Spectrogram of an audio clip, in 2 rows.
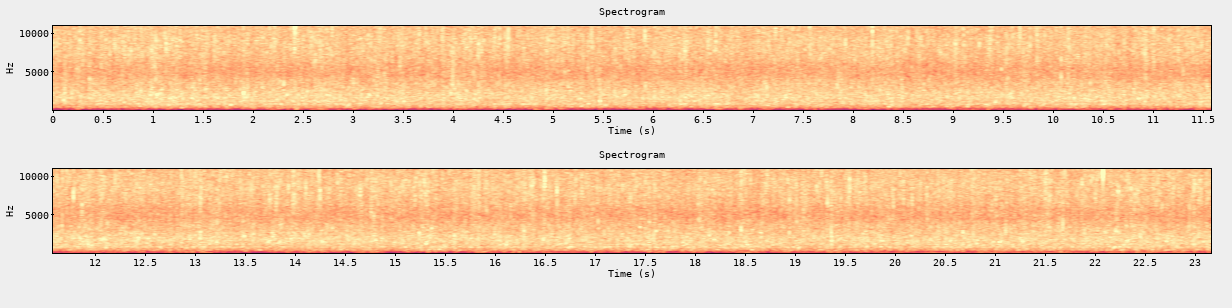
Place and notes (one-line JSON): {"title": "Holmfirth, Holmfirth, West Yorkshire, UK - WLD 2015 River Holme at night", "date": "2015-07-18 23:56:00", "description": "Sitting next to the river for a few minutes to listen to the stream and watch the bats.", "latitude": "53.57", "longitude": "-1.78", "altitude": "147", "timezone": "Europe/London"}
